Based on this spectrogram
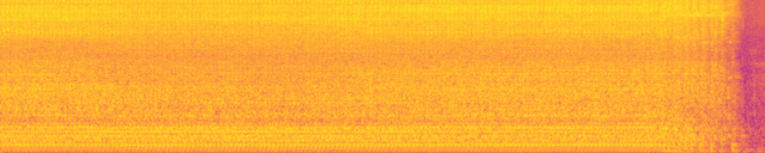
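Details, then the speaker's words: Lawnmower that was running poorly, after repair that ended with a new carburettor: even steady buzz at constant speed with no surging or hunting, then a clean shutdown; it runs smoothly. "I think that is a success. So it was a little bit of a journey, but we got there in the end."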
